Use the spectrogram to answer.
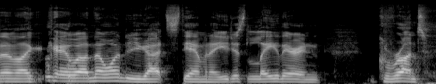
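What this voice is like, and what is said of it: Usual voice. Nothing is said of it.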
